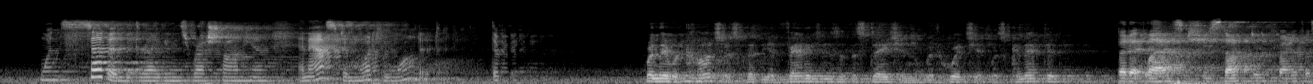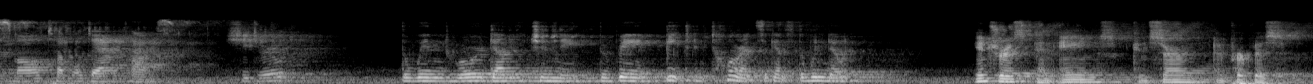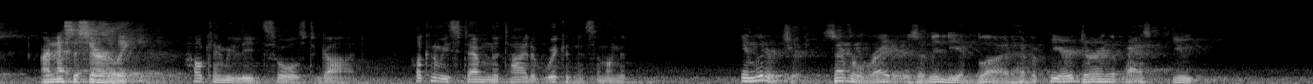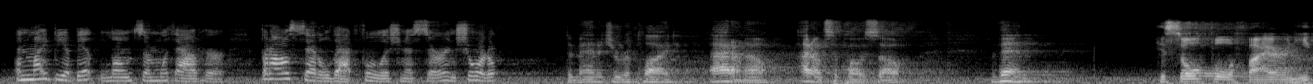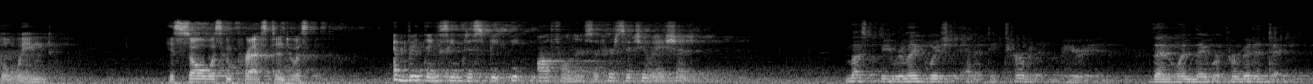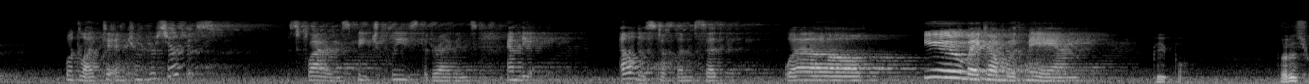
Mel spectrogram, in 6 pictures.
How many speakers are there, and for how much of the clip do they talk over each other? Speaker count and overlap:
ten, no overlap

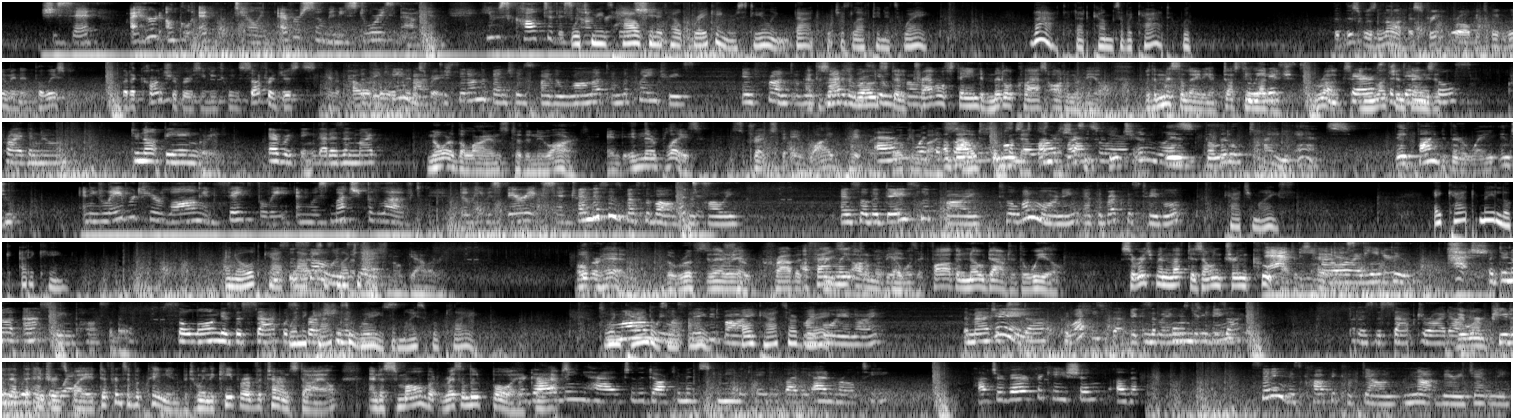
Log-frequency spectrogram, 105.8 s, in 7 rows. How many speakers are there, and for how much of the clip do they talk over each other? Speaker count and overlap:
nine, about 24%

